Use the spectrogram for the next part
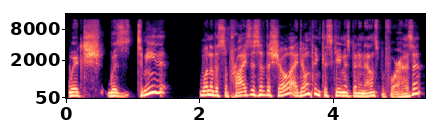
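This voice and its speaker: A man runs through the list on a casual games podcast, his voice sitting a little high. He talks in a halting, chatty way. The sound is dry and close, with no room around it. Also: big pitch swings, breathy edge, no echo. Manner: leads the rundown, halting and chatty. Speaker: podcast co-host. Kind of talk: casual chat.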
